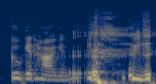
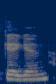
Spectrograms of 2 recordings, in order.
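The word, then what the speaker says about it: Geoghegan: wrong cuz Yeah, I would have pronounced it as Guggenhagen. Yeah, like it was something like that, bro. That's that's a that's a cool pronunciation for that spelling. Oh, but apparently it's gagan.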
